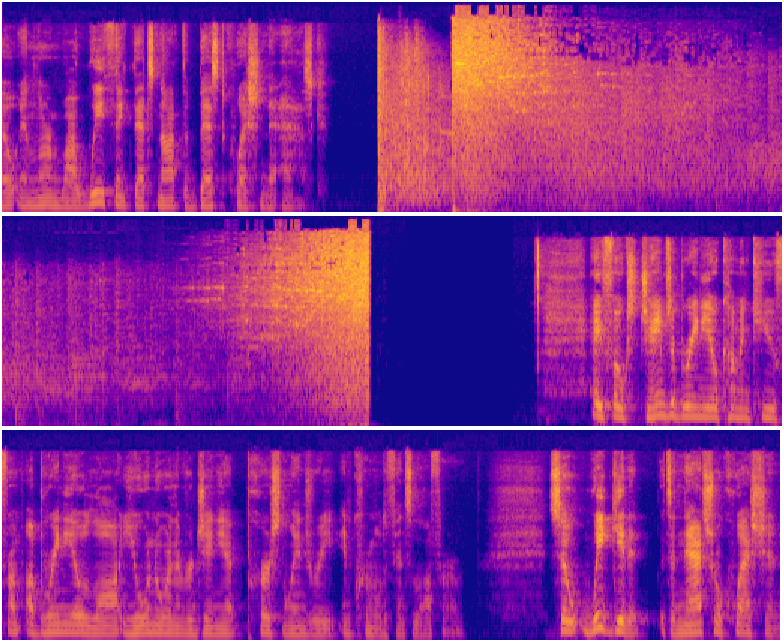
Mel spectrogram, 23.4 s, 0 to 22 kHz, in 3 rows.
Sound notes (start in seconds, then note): 3.7 gun shot; 3.8 glass breaking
